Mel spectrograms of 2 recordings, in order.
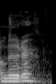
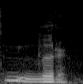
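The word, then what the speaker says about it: Mütter: It's pronounced Mutter. – Absolutely. – Mutter. – Mutter Museum. I apologize.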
